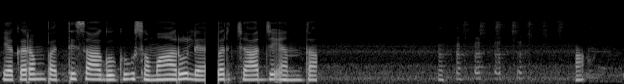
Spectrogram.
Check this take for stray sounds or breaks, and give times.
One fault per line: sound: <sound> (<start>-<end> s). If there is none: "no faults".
sound: dropout (2.1-2.2 s)
sound: laugh (4.4-5.7 s)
